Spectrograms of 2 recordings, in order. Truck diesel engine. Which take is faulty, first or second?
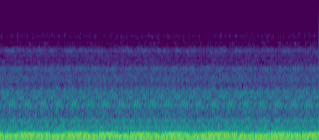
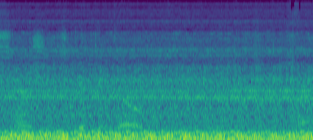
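first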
